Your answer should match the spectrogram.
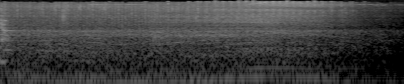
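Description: Street traffic: cars passing with a steady low hum that fades away near the end.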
